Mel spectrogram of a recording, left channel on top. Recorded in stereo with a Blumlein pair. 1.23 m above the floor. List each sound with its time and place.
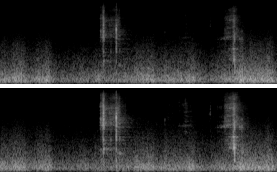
1.0 s chewing: 25° right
